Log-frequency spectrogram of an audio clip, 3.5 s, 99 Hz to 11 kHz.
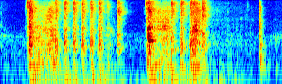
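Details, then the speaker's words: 1955 Chevrolet big-block V8, 12:1 compression, stock starter, first start: slow labored cranking in uneven bursts with pauses and no catch; dead, weak battery. "that battery might be dead what is this saying oh yes it's saying it's dead it's saying it's dead yes okay"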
